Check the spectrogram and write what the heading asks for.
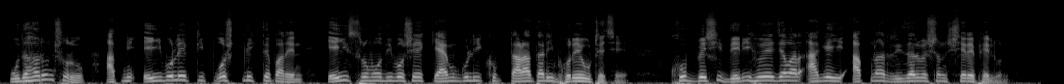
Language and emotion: Bengali, neutral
